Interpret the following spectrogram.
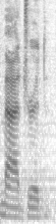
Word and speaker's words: Madrid: technically it's spelled Madrid but all the locals pronounce it as Madrid small place mining town don't suppose anyone's heard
